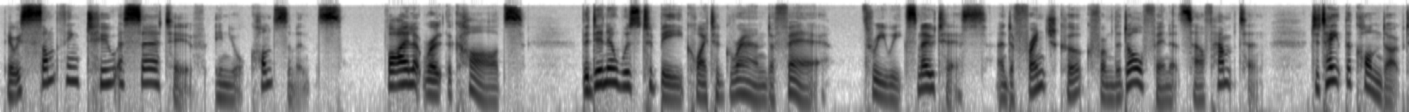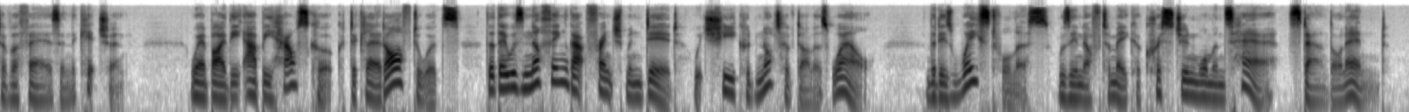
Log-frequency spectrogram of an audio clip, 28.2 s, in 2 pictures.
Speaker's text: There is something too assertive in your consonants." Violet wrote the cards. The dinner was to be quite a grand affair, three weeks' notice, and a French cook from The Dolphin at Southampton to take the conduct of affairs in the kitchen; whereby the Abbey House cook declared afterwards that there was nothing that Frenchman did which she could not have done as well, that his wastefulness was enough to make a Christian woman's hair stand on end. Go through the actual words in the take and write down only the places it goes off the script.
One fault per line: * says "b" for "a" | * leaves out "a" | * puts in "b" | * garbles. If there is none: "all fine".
all fine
